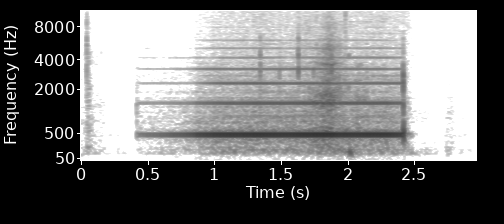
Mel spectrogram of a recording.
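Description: A single steady electronic ringback tone from an outgoing phone call made during a broadcast, lasting about two seconds and then cutting off cleanly, with no voices.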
